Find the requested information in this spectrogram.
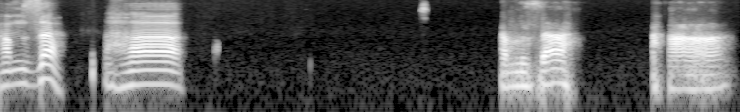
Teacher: হালাকের বা কণ্ঠনালীর শুরু হতে উচ্চারিত হয়।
